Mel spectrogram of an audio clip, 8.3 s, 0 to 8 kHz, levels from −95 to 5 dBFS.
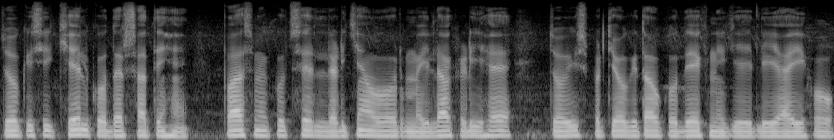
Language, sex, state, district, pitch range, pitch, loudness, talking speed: Hindi, male, Rajasthan, Bikaner, 95-100 Hz, 95 Hz, -20 LUFS, 165 wpm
